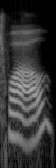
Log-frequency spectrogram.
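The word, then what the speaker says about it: toile: textiles is the if it's clothing is it twirl which is spelled t-o-i-l-s some people think it's 12 but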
